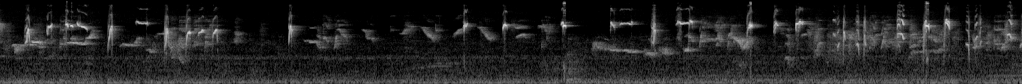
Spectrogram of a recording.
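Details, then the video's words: Captive trotol-type olive-backed sunbird song meant to provoke a caged sunbird into singing, for daytime playback, filmed with a Samsung J5: quick, sharp high tweets and tinny slurred whistles tumbling in uneven phrases, broken by short pauses. "PANCINGAN KONIN TROTOL AGAR BUNYI DAN GACOR"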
